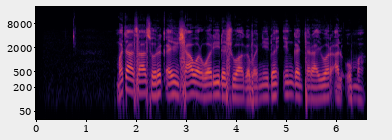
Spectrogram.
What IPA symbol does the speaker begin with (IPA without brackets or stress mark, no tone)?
m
